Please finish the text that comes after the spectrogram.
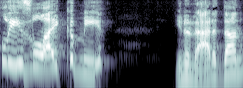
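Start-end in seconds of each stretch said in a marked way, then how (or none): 0.0-1.0 pleading, begging tone, pitched very high. Acting out someone dropping to his knees to beg: imitating someone begging. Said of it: "he begs them".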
